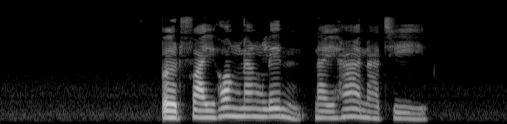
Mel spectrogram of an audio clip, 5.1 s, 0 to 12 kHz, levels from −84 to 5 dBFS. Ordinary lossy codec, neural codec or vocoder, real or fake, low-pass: none; none; real; 7.2 kHz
